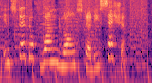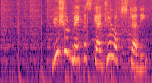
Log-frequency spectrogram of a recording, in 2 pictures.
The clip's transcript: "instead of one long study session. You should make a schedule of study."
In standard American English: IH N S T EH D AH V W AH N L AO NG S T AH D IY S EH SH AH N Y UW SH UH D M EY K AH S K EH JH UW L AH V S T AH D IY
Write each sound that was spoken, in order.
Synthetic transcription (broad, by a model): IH N S T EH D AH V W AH N L AO NG S T AH D IY S EH SH AH N Y UW SH UH D M EY K AH S K EH JH UW L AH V S T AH D IY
